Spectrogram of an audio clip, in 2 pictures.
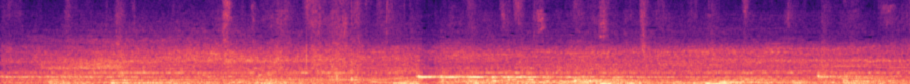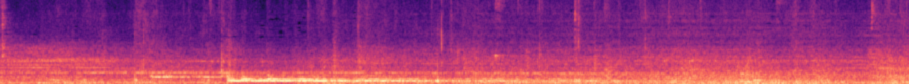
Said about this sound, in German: Also habe ich für euch eine Tonaufnahme gemacht von dem Wasserbeseng, dass ihr mal hört, wie das tropft und rauscht. Und das hören wir uns jetzt mal an.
